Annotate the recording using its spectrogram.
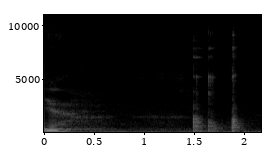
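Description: A few light knocks and clinks about one and a half seconds in, as the disassembled carburetor body and its metal parts are handled and set down beside a stainless steel bowl.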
